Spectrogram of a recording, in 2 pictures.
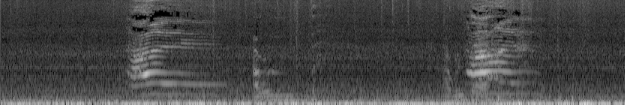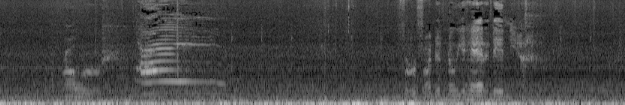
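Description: A cat meows repeatedly, about five or six drawn-out, rising-and-falling cries spaced a few seconds apart, over a steady low engine-like rumble.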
